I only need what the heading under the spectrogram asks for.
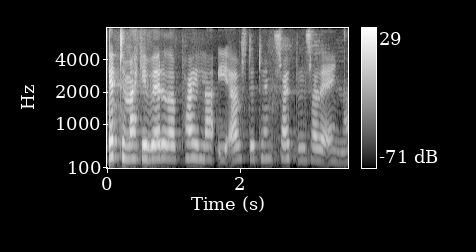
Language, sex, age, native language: Icelandic, male, 18-19, Icelandic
